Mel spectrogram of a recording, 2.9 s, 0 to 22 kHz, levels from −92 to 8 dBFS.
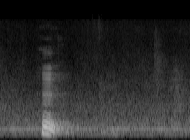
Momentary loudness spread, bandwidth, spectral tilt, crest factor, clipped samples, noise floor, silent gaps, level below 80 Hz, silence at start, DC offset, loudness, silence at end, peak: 21 LU; 13 kHz; -7.5 dB/octave; 20 dB; under 0.1%; -50 dBFS; none; -84 dBFS; 0 s; under 0.1%; -31 LUFS; 0 s; -16 dBFS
